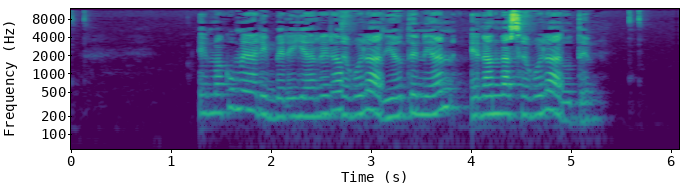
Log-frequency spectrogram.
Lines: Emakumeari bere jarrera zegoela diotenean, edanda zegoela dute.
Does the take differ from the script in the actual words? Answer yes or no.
no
